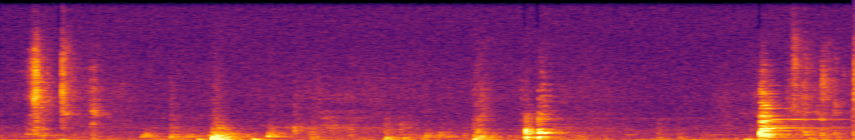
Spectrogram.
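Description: Faint, scattered clicks and knocks of a glass jar being handled and opened, with one sharper knock about a second in.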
